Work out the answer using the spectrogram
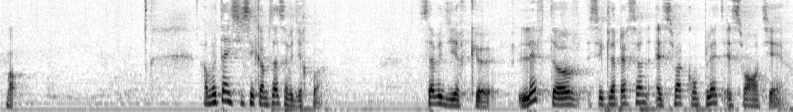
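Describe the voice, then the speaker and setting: A man giving a lively class to an audience into a microphone, acting out everyday people as he explains. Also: mid-range voice, creaky, a little hiss or hum. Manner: animated, acts out everyday people in quick voices. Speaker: religious teacher. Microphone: microphone in front of a live class.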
